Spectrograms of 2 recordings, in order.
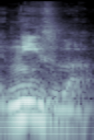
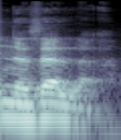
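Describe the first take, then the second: First: The z and the l are pushed together. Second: A vowel separates the z and the l. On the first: The speaker calls it right. "You you say nizla. So you you push it together" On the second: The speaker calls it wrong. "So you don't say nizella"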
